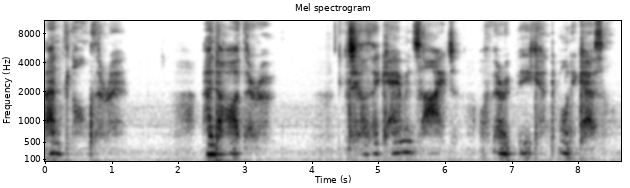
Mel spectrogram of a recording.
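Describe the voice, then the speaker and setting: Whispering at a fairly slow pace, the voice has a gentle tone. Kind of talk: ASMR bedtime story reading. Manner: soft-spoken, gentle; slow, relaxing.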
